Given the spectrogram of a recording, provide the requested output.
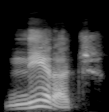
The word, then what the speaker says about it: Neeraj: His Indian pronunciation is Neeraj.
